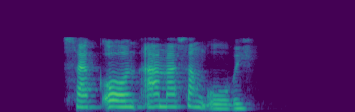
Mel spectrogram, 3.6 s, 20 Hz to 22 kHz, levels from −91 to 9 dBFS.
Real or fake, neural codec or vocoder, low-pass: fake; vocoder, 44.1 kHz, 128 mel bands, Pupu-Vocoder; 5.4 kHz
